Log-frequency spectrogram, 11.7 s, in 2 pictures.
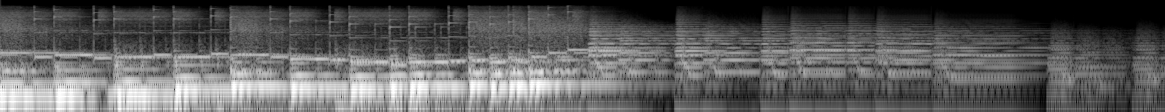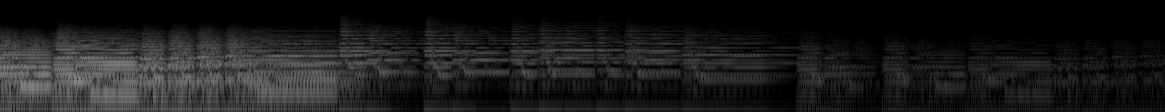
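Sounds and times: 
battle music: 0.0s - 4.3s.

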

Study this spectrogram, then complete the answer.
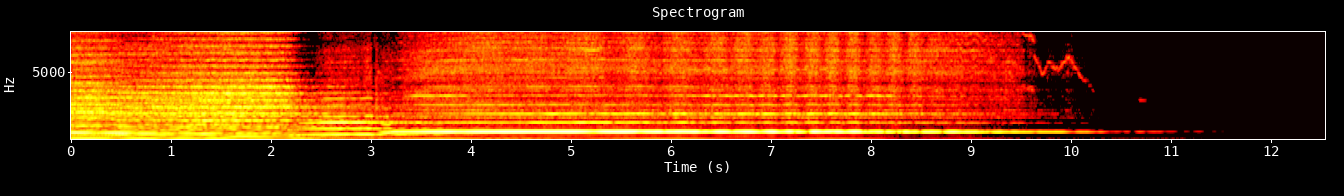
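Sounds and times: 
scene music: 0.0s - 9.2s.

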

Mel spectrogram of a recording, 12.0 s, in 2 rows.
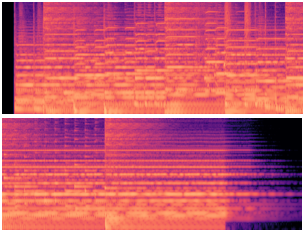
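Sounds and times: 
MIDI game music on CM-64 sound source: 0.3s - 10.9s.

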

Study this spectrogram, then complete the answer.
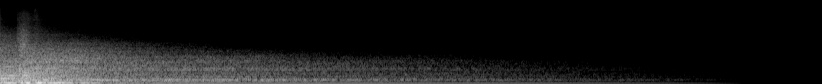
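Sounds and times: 
boss fight stage action music: 0.0s - 3.1s.

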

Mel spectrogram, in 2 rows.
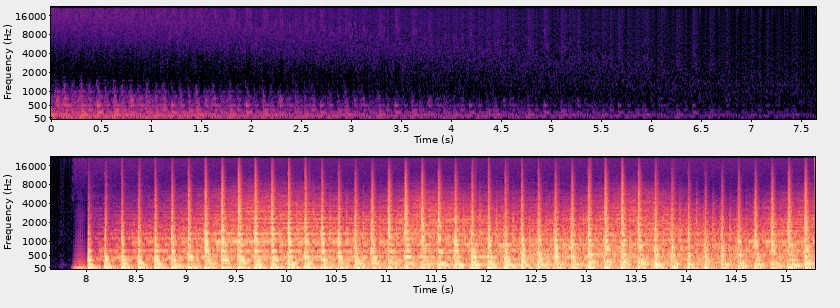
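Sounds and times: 
bass: 7.9s - 15.2s.

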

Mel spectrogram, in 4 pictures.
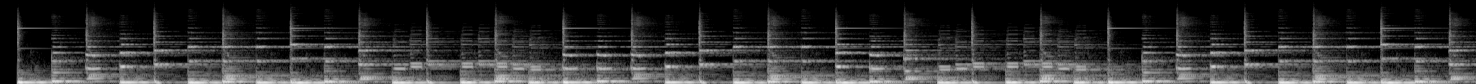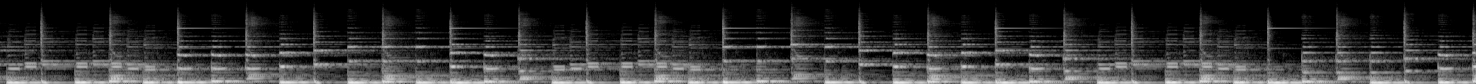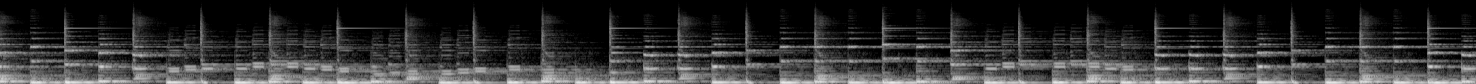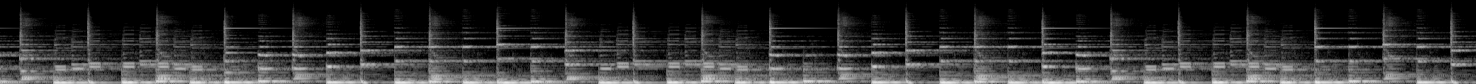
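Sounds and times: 
metronome clicking: 0.2s - 59.0s.

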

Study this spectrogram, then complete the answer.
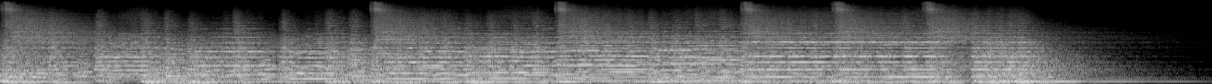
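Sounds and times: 
battle cleared victory jingle: 0.0s - 10.7s.

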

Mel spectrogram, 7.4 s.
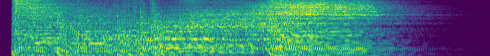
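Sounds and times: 
fanfare: 0.2s - 6.2s.

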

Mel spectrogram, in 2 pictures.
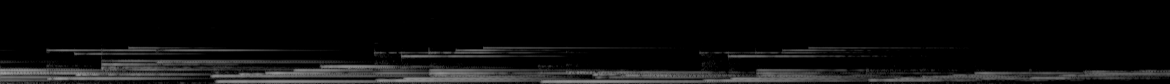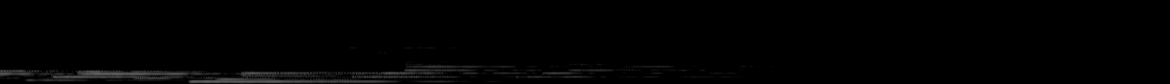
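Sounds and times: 
music box: 0.0s - 17.6s.

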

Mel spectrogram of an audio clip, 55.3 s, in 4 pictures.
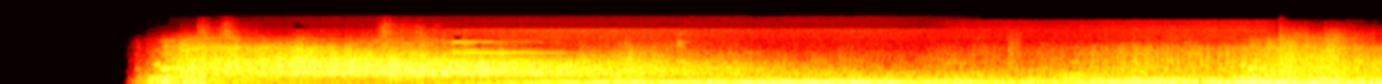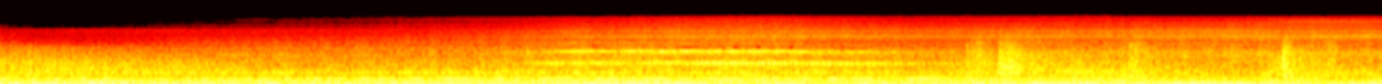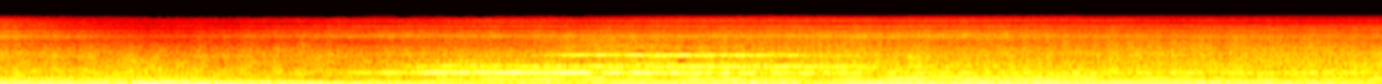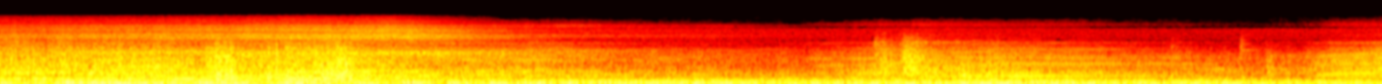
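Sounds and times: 
tense music: 1.4s - 55.2s.

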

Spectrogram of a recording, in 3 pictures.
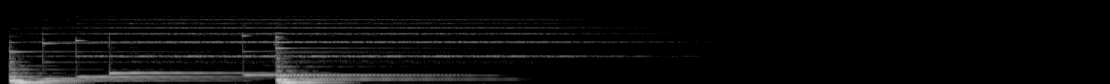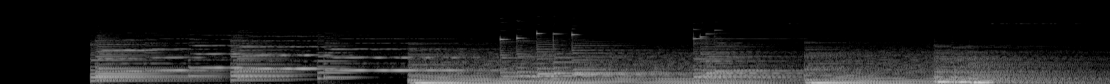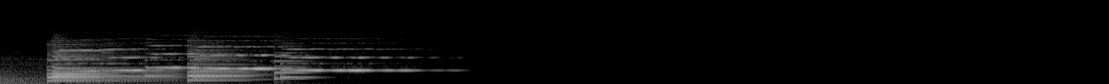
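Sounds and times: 
ambient orchestra: 0.2s - 7.0s, 12.1s - 26.2s.

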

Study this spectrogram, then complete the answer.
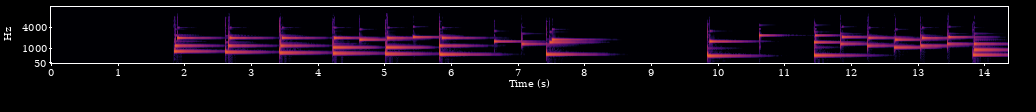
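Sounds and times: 
music box chorale: 1.9s - 8.6s, 9.9s - 14.3s.

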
